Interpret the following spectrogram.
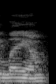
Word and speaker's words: lamb: did you know that lamb has a silent b at the end of it but you don't say the bee unless you have a stuffy nose um so you say lamb what's a lamb a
